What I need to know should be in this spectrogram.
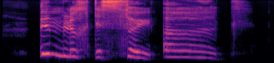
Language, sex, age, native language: Icelandic, female, 9, Icelandic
